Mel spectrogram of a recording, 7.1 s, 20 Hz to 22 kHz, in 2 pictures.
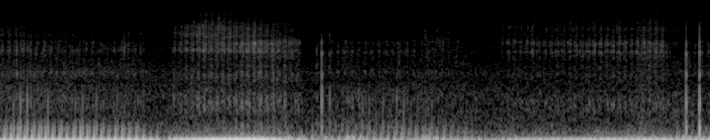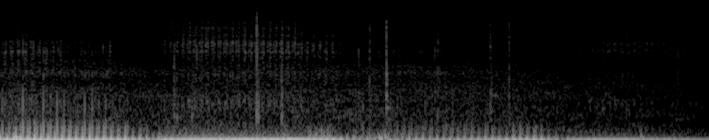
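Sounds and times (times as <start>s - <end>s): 
cat purring: 0.0s - 7.0s
soft clicks: 4.8s - 6.3s.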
